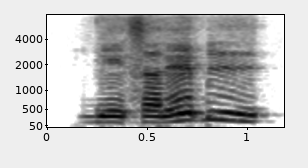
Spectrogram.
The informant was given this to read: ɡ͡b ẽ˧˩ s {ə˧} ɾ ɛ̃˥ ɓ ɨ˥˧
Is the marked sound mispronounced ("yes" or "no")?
yes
